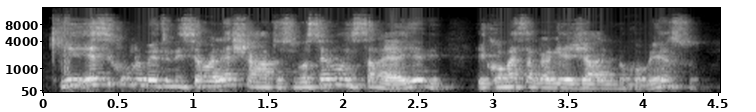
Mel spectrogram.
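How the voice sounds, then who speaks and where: A man with a Brazilian Portuguese accent, hosting a podcast and sharing practical anecdotes quickly. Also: fairly high pitch. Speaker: podcast host, criminal lawyer. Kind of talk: podcast conversation. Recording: roomy echo.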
